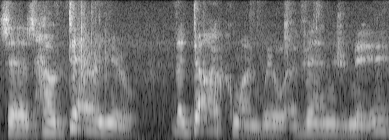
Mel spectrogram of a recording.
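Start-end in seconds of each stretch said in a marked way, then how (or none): 0.3-2.3 agonized, shrieking scream of pain. Narrating a fight, voicing a character who just lost an arm, shrieking in agony. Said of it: "she shrieks in agony".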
